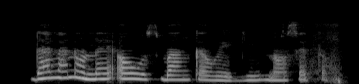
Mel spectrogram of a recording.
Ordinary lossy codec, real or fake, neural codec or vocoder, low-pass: none; real; none; none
